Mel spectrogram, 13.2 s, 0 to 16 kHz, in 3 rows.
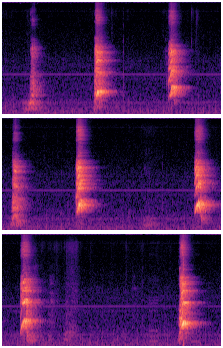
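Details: Labradoodle puppy Krystal, filmed January 6, 2009, yapping at her mirror image: eight bright, clipped barks spread unevenly, a quieter one first, then gaps of one to three seconds, with a long pause before the final bark.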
